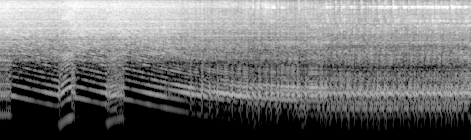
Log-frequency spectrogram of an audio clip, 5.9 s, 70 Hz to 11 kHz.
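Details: Homelite 330 chainsaw, once near the trash heap, on its first test run after a quick repair with the oiler starting to pump: crisp blips climbing and falling in pitch, then a clean high rev; runs strong, normal idle and revving.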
